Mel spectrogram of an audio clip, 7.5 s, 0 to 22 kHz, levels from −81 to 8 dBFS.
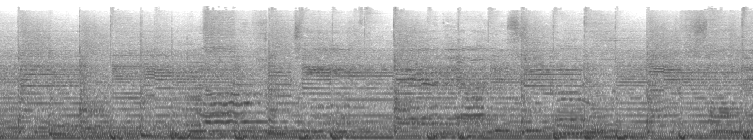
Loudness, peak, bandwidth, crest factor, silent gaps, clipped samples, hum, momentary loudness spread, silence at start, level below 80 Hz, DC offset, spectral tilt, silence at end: -17 LUFS; -6 dBFS; 18 kHz; 10 dB; none; under 0.1%; none; 2 LU; 0 s; -24 dBFS; under 0.1%; -5 dB/octave; 0 s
